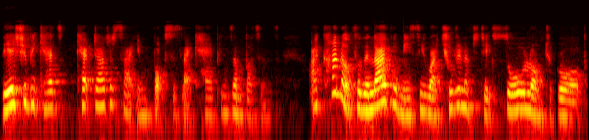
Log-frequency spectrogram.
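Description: A woman's voice: a little high, animated, a little fast, highs cut off, pitched above the performer's own voice, lightly acted. A woman voicing a bullying giant headmistress in a storybook, barking and snorting her insults with sarcastic scorn. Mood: haughty. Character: giant, bullying, sarcastic middle-aged female school headmistress. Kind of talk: audiobook storybook character voice.

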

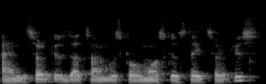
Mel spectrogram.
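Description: A man in his thirties with a Russian accent, talking casually in halting English during a seated interview in a costume workshop. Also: on the low side, level tone, dark tone. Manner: halting non-native English with restarts. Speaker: circus performer and tent master.

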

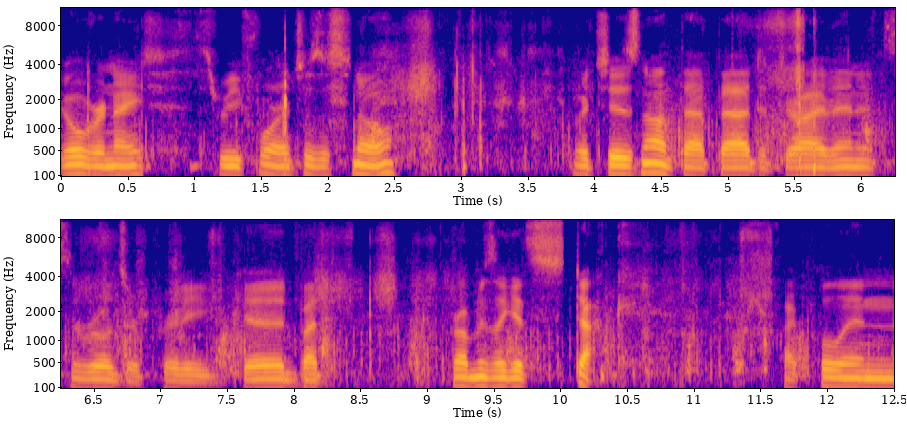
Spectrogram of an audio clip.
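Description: A man talking casually off the cuff as an amateur mechanic, in a plain-spoken, halting, matter-of-fact way while filming with a handheld camera. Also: lowish voice, background noise. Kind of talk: casual off-the-cuff how-to narration. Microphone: handheld camera, speaker behind it.

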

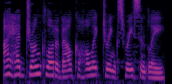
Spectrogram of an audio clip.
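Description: A woman reading an English lesson dialogue aloud in a measured, even way, repeating each line for learners. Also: mid-range voice, dry recording.

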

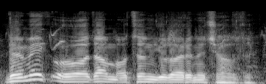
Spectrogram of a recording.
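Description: An actor playing an eager, obliging companion in a dubbed cartoon, with an expressive manner. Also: male voice, fairly low pitch, a little slow. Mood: helpful. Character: eager, obliging male companion sent on errands.

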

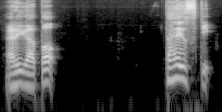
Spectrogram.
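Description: Man playing a slow, tender young boyfriend. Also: on the high side, no echo, clean studio sound, close to an everyday voice. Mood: happy, affectionate. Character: affectionate, clingy young boyfriend, tender and longing. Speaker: voice actor. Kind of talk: intimate boyfriend roleplay audio drama, addressed to the listener.

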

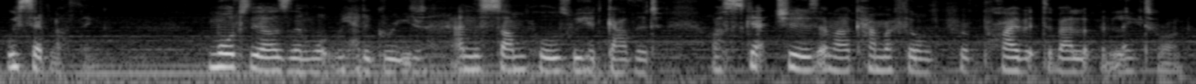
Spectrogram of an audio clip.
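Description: A woman's voice: medium pitch, little pitch movement, a little fast, vocal fry, close to an everyday voice. A woman playing a grave, awed professor in an audio play, speaking formally and intensely as a literary horror narrator. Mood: grave, haunted. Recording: music under the voice. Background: dramatic music.

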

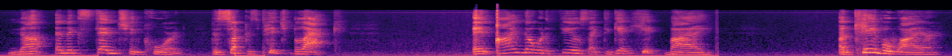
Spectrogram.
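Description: A young man talks straight into his webcam from a cramped bedroom, his voice stuffy and congested from a cold. He sits fairly high in pitch for a man. He lays out his opinions earnestly and circles back to restate them for emphasis. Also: fairly bright tone. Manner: earnest, repeats points for emphasis. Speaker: vlogger. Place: small cluttered bedroom indoors. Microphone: built-in webcam mic.

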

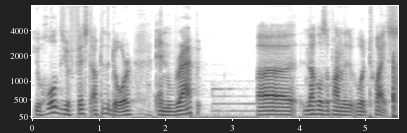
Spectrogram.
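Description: A man's voice: lowish voice, measured pace, over music. A man hosting a gaming video in a casual, chatty, self-deprecating way, reading text aloud with stumbles. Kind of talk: casual let's-play commentary with reading aloud.

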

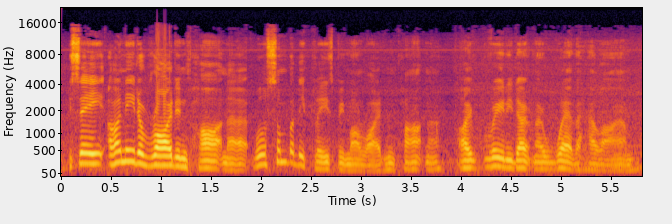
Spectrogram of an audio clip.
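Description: Man on a motorbike, rambling commentary, mid pitch, wind and engine roar behind. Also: sing-song, brisk, warm tone. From England. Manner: chatty, rambling, chuckles to himself. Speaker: motorcycle vlogger. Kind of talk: casual riding commentary. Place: on a motorcycle on country roads. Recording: wind and engine noise from riding.

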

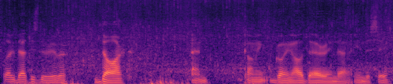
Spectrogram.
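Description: Slow-talking man vlogging over loud noise. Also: rumbling low, level tone. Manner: halting, many restarts and small laughs. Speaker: fishing vlogger. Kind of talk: casual self-filmed vlog. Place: driving a car, then outdoors by a river. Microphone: phone camera. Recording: loud car and outdoor noise.

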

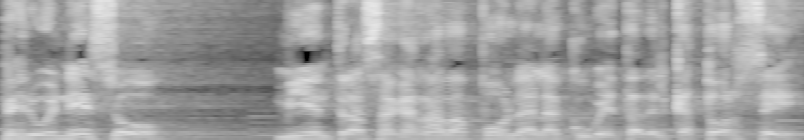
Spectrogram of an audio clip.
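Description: A man's voice: a little high, normal speed, long reverb tail. A man giving melodramatic scripted narration as the narrator of a comic radio soap. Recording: music behind the voice.

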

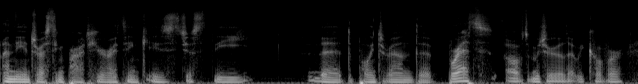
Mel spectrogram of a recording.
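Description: A male lecturer talks through his slides in an easy, conversational way, pausing on fillers and restarting sentences. His voice is heavily gravelly with a lot of fry. It was recorded very dry and close, with no room sound. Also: medium pitch, darkish tone, no room sound. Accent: non-Northern Irish. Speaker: university course lecturer. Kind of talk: presenting over slides.

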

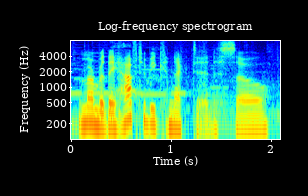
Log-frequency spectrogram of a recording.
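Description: A woman gives casual gameplay commentary in a low voice over light music. She thinks out loud and explains her choices as host. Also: a little fast. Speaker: gaming video host.

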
